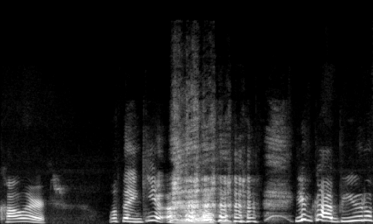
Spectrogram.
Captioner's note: laughs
